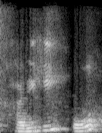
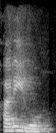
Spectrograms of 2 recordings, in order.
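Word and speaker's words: हरिः ॐ: Ma'am, it is Harihi Om or Hari Om. Harihi Om is the correct way to say it. Harihi, the visarga has to be heard.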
